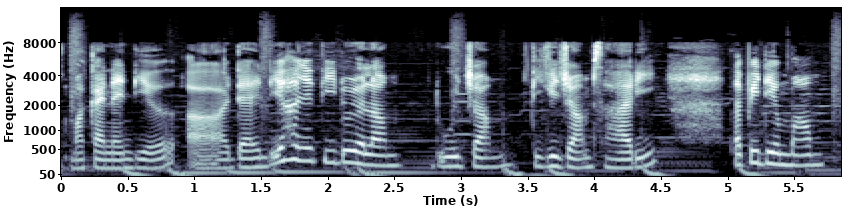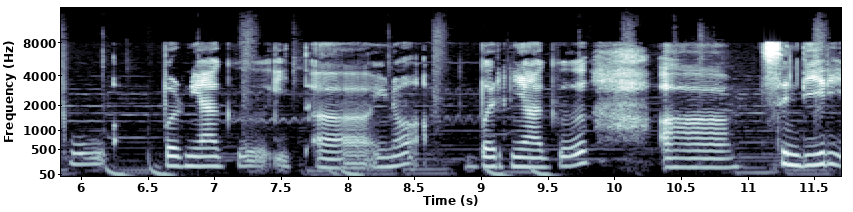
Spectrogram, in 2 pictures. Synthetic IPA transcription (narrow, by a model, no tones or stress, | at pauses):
makanãndiəə̰dandiəɦaɲat̪idodalam | duəd͡ʒamt̪iɡəd͡ʒamsəɦaɾit̪apidiəmãmpubərniaɡə̰ḭə̰jṵnobərniaɡəʔəsəndiɾi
